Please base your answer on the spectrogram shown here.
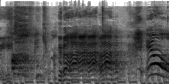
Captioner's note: laughing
